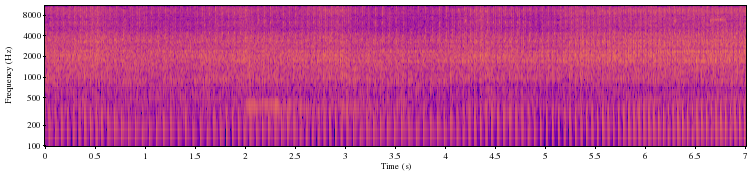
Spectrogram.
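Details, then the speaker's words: AJS single-cylinder motorcycle at light throttle in second gear: uneven, stumbling thump around three beats a second with dropped beats. It is misfiring, and the throttle still sticks despite the carburetor slide being cleaned and the cable rerouted. "sunny Saturday morning. Forecast is alright this morning and horrible tomorrow, and this bike is misfiring."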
